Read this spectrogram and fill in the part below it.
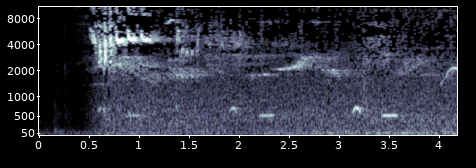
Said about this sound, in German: jetzt machen wir es mal ganz kurz wie die Antonia und hören mal kurz den Vögeln zu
